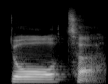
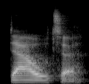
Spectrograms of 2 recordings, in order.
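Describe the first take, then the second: First: The first syllable sounds like 'door'. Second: The first syllable has an 'ow' vowel. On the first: The speaker calls it right. "think about that first syllable as door" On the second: The speaker calls it wrong. "try to squeeze those two vowel sounds together and say something like ow"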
